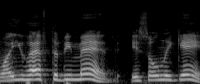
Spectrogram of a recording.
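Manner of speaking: high, broken-English video-game meme accent. Quoting the video game meme line: video game meme accent. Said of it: "This accent".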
